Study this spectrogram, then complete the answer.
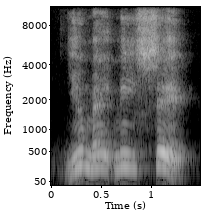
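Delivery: slow, high-pitched woman's gripe; acted quarrel.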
